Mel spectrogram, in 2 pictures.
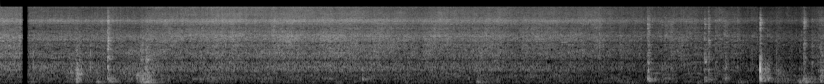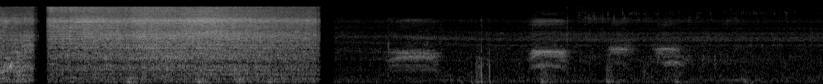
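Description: Wet masala paste sizzling loudly in hot mustard oil in a metal kadhai, with a flat metal spatula scraping and clinking as it is stirred. The sizzle cuts off abruptly about eleven seconds in, leaving a quiet background with a few faint short sounds.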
